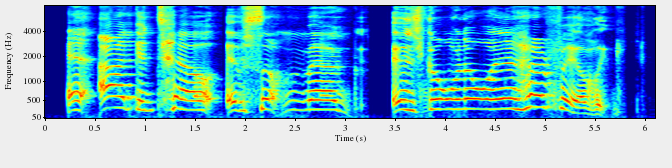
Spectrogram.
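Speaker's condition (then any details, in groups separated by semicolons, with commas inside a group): Cerebral palsy; several unnoticed strokes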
